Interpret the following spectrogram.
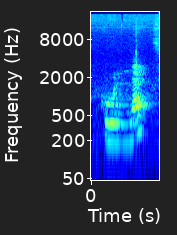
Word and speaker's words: godnat: And godnat.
